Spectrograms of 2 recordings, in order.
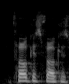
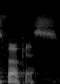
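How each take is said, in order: First: Said in the usual way. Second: Unvoiced, hushed whisper. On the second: Real, not acted. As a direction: whisper it to yourself.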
